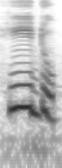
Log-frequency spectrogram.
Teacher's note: Setelah silabel dup, alofon U direalisasikan dengan lambang U besar karena dup merupakan silabel berkoda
